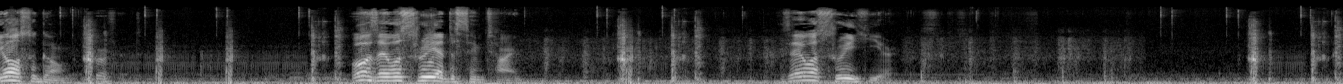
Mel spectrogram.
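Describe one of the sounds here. Harsh electronic static crackles and hisses.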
